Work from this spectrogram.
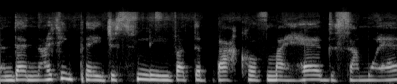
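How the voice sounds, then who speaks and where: Speaking at a fairly slow pace with an Italian accent, a woman of medium pitch has a dark, mellow tone. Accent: Italian-tinged English. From Italy (Umbria), Australian father. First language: Italian and English bilingual. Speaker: singer-songwriter. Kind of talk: radio interview.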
